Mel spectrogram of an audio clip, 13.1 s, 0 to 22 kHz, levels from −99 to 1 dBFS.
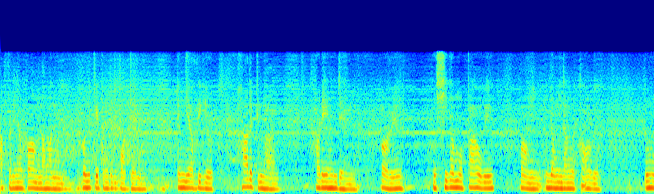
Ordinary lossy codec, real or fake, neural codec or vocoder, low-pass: none; fake; codec, 16 kHz, 0.5 kbps, FunCodec, trained on Chinese and English, 25 frames a second; 7.2 kHz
